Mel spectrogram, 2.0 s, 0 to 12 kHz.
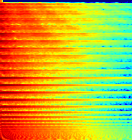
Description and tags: Generated KLSTRBAS 6
Generated with KLSTRBAS in Audacity.
impact, wave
